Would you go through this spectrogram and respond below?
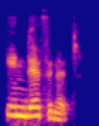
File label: "indefinite", Indian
